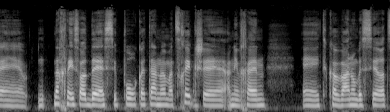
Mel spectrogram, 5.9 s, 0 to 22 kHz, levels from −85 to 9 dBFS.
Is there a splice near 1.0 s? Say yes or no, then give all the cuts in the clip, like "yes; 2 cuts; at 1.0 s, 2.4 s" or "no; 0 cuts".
no; 1 cut; at 3.6 s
